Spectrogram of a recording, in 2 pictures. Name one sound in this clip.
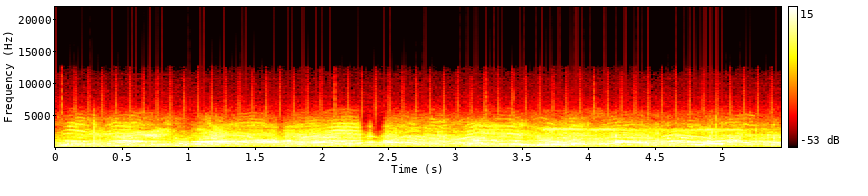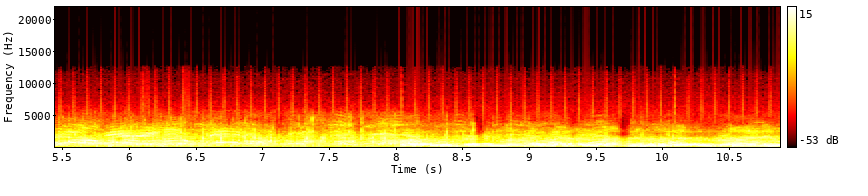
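Young players nearby shout and cheer.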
